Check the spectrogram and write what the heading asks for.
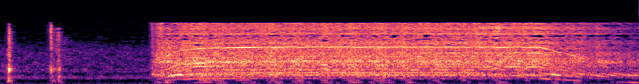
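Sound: blender running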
